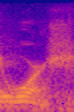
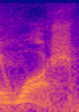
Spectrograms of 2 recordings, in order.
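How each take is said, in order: First: The word is said with an r sound. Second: The word is said without an r sound. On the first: "I will say warsh" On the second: "somebody asking me to say wash"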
